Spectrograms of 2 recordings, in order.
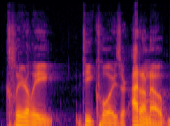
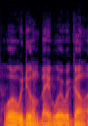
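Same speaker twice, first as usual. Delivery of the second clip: lightly imitated smooth seducer; a hint of a soul crooner's come-on; 4 semitones lower, faster than usual. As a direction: slip into a mock seductive man voice.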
